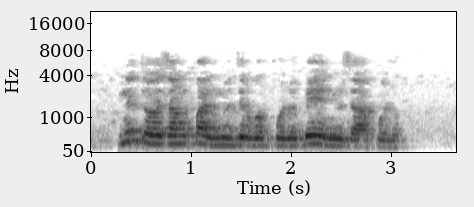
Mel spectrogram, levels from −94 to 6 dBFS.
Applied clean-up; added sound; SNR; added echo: none; none; none; none.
